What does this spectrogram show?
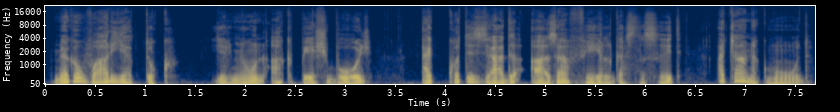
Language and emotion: Kashmiri, sad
